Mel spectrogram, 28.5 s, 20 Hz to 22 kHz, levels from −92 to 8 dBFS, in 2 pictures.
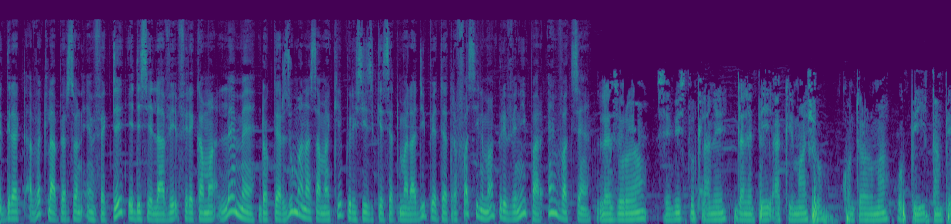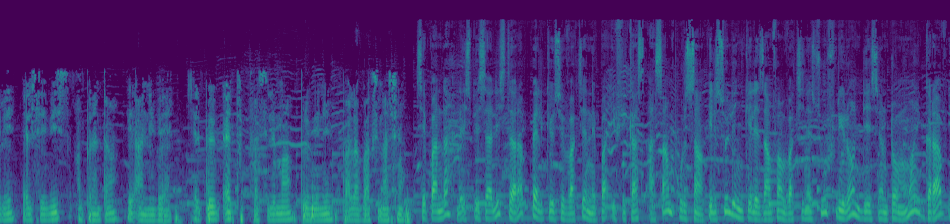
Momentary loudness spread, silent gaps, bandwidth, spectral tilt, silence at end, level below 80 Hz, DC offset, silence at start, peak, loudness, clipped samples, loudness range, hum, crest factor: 5 LU; none; 15.5 kHz; -5.5 dB/octave; 0 s; -56 dBFS; under 0.1%; 0 s; -12 dBFS; -31 LUFS; under 0.1%; 2 LU; none; 18 dB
